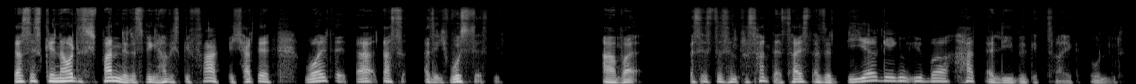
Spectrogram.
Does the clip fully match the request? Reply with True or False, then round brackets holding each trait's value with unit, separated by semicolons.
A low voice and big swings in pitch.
True (125 Hz; 5.9 semitones)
